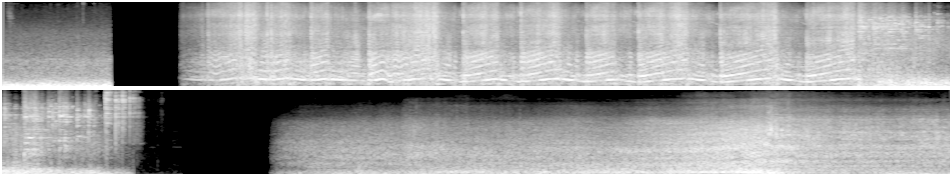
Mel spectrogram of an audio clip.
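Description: A car's engine heard inside the cabin runs for about a second and cuts off. Then comes an outro sting of about nine seconds: a warbling electronic tone over crackling effects. After a short silence, a car drives on the road, its engine note rising and growing louder toward the end.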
